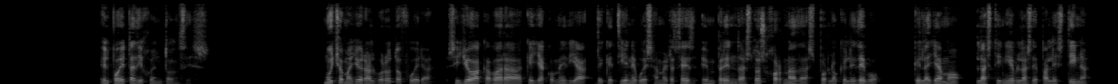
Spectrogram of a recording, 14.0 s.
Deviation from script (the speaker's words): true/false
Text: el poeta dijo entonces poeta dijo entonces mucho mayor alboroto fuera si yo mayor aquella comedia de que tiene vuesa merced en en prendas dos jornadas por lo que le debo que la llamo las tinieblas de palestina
true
